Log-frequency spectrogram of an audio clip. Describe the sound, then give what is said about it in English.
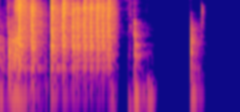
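Five six-sided dice clatter and rattle across a hard surface in a rapid burst of clicks as they are rolled, followed by a couple of brief, separate knocks as the last ones settle, fairly loud. “So everyone roll your dice.”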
